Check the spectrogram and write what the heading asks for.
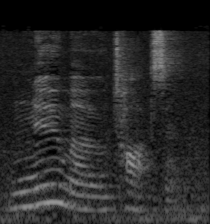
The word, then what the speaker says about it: pneumotoxin: So, pneumonia, pneumonia, pneumotoxin, pneumotoxin.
